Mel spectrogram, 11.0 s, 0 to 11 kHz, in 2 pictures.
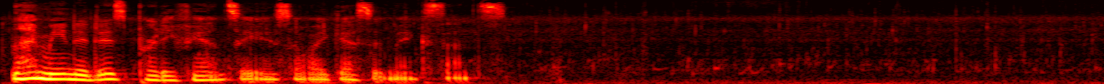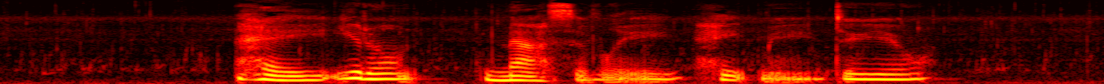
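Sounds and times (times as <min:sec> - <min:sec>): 
speech: 0:00.0 - 0:02.7, 0:06.8 - 0:10.2
water fountain trickling: 0:00.0 - 0:11.0.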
